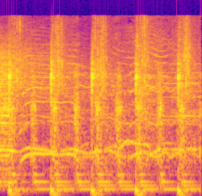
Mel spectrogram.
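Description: Live rock band playing a passage without vocals: a guitar melody with bent notes over a steady drum beat, about two beats a second.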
